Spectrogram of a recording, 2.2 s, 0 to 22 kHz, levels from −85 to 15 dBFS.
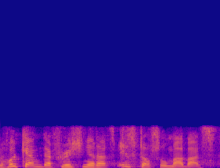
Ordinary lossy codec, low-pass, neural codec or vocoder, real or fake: none; 5.4 kHz; codec, 16 kHz, 1.1 kbps, Voila-Tokenizer; fake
